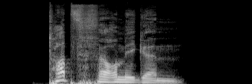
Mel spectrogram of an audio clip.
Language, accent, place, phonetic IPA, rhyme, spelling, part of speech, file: German, Germany, Berlin, [ˈtɔp͡fˌfœʁmɪɡəm], -ɔp͡ffœʁmɪɡəm, topfförmigem, adjective, De-topfförmigem.ogg
- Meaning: strong dative masculine/neuter singular of topfförmig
